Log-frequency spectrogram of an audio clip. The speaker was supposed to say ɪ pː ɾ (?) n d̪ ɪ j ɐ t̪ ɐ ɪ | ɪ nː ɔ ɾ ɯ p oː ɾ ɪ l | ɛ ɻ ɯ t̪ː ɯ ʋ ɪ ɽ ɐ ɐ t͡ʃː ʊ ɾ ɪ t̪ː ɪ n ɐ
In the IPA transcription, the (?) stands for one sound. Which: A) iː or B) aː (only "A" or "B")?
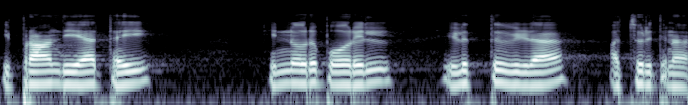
B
